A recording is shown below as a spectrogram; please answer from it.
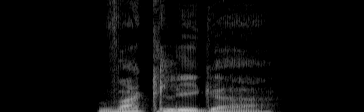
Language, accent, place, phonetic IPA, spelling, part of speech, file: German, Germany, Berlin, [ˈvaklɪɡɐ], wackliger, adjective, De-wackliger.ogg
- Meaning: 1. comparative degree of wacklig 2. inflection of wacklig: strong/mixed nominative masculine singular 3. inflection of wacklig: strong genitive/dative feminine singular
